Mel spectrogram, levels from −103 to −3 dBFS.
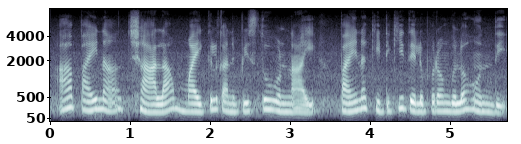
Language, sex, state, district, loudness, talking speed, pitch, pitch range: Telugu, female, Telangana, Hyderabad, -17 LUFS, 105 wpm, 190 Hz, 175-215 Hz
